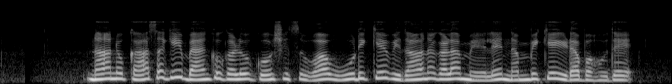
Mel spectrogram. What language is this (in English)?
Kannada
